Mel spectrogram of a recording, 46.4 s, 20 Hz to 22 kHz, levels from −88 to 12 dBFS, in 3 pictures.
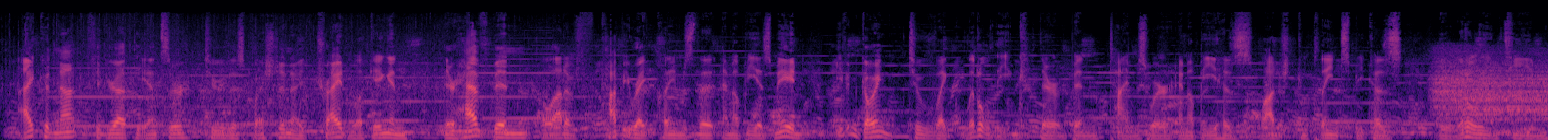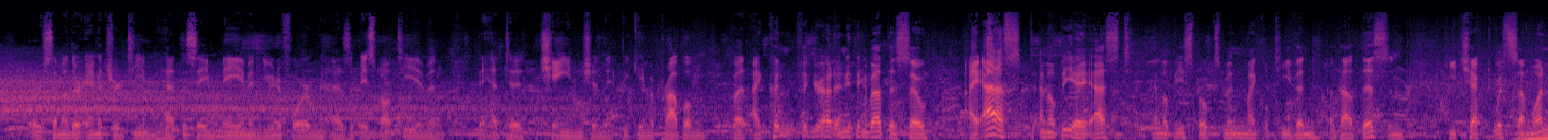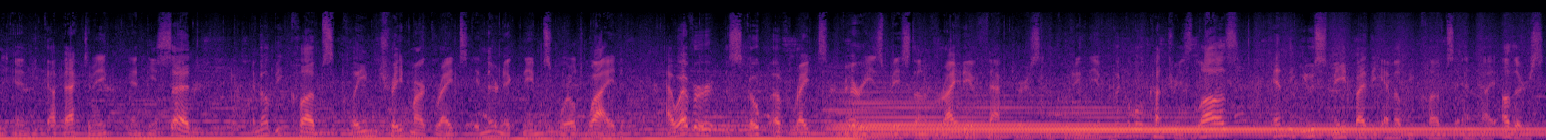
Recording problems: background music; very loud; throughout; 3 dB above the speech
chatter from many people; loud; throughout; 10 dB below the speech

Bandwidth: 15 kHz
